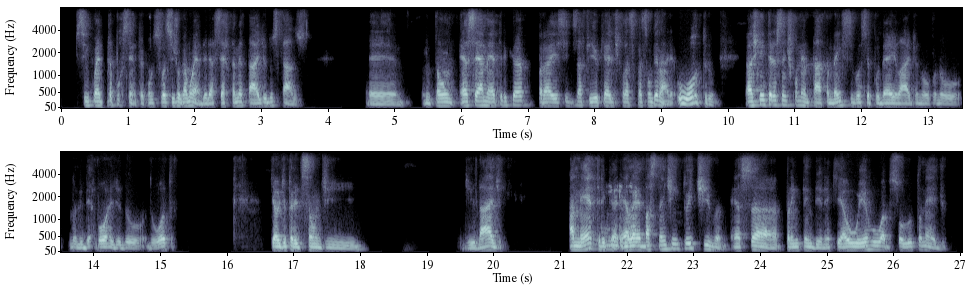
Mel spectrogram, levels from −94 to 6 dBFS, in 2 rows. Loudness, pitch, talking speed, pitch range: -23 LUFS, 100 Hz, 160 wpm, 85-110 Hz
